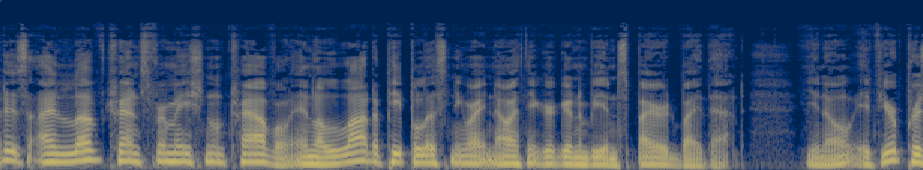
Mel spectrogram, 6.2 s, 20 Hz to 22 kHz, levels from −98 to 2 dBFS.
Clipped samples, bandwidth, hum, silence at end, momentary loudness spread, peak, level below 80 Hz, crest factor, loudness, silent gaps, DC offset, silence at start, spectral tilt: under 0.1%; 11 kHz; none; 0 s; 7 LU; -10 dBFS; -54 dBFS; 14 dB; -25 LUFS; none; under 0.1%; 0 s; -7.5 dB/octave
